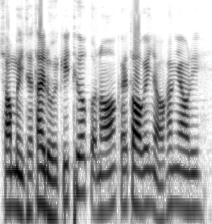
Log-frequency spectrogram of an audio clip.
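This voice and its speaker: A man giving a casual, step-by-step software tutorial as an instructor, speaking informally into a close mic. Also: fairly high pitch, steady tone, very fast, smooth, no echo. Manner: informal, instructing step by step with short check-in questions. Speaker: 3D animation instructor.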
